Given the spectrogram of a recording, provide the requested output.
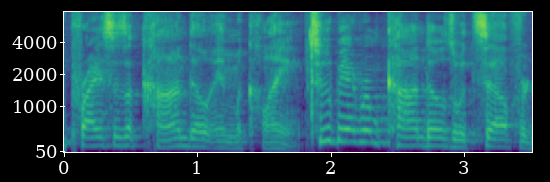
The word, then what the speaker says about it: McLean: Locals pronounce the word McLean.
